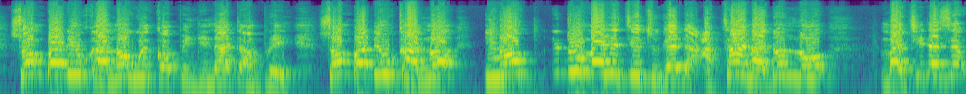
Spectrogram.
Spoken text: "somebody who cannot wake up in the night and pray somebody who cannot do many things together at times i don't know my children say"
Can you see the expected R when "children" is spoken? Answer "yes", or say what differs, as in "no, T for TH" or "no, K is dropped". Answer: no, R is dropped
